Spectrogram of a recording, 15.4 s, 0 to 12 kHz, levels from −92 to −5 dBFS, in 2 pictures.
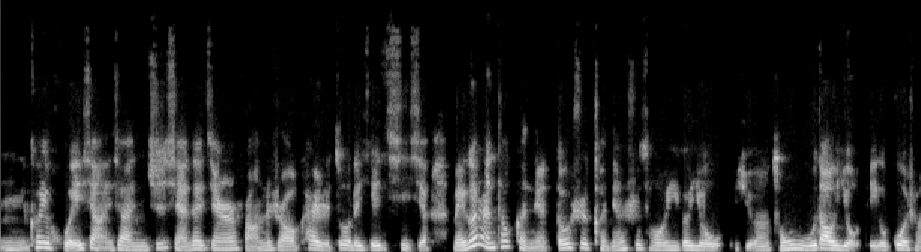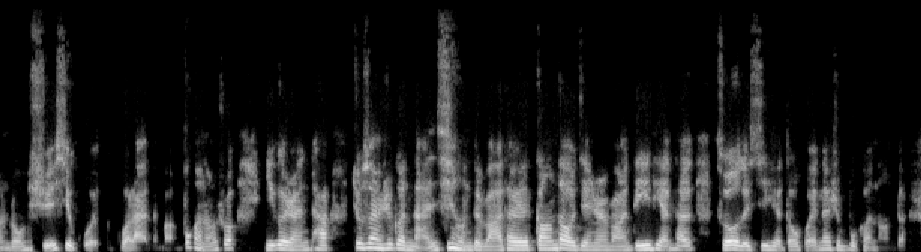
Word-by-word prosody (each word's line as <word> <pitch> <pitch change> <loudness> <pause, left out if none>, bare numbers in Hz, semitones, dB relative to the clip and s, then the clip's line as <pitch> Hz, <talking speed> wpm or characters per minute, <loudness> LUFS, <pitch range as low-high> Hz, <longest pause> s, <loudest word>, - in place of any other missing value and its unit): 你 - - -6
可 250 - 0
以 240 - +4
回 185 - +2
想 - - -1
一 - - -5
下 175 -4 +1
你 155 -1 -4
之 220 +9 -5
前 160 - -2
在 185 0 +2
健 180 -1 -1
身 175 +1 +1
房 170 - -3
儿 - - -6
的 165 - -3
时 160 - -2
候 145 0 0
开 190 +2 0
始 155 - 0
做 185 - -1
的 165 - +1
一 - - -1
些 170 - +1
器 180 - -7
械， - - -3 0.2
每 - - +3
个 - - +6
人 245 -10 +2
都 285 +3 -1
肯 - - -3
定 - - -4
都 210 - +2
是 225 0 -1
肯 175 - -4
定 170 - -2
是 195 +1 -4
从 165 -3 -2
一 165 - -2
个 170 +1 +3
有 155 -3 0 0.3
嗯， 150 +1 -4
从 170 0 +1
无 180 -2 +2
到 190 -3 +7
有 165 -2 +2
的 - - -3
一 - - -2
个 155 - 0
过 180 +2 +3
程 165 - -9
中 140 +4 -5
学 175 - 0
习 195 - +1
过 460 +4 -5 0.2
过 - - -2
来 - - -1
的 - - -22
吧， - - -8
不 255 - -2
可 220 - -2
能 145 - -7
说 205 +1 -2 0.2
一 180 - +1
个 185 -1 +5
人 160 -1 0
他 180 -1 0 0.2
就 235 - +1
算 225 -2 +4
是 210 - +2
个 195 -3 +3
男 155 -1 -2
性， 180 -3 +3
对 165 0 0
吧， 150 +1 0
他 180 - +2
是 175 0 +6
刚 185 +1 +2
到 195 -5 +5
健 165 -1 -1
身 155 0 -2
房， 150 0 -4
第 170 +1 +4
1 - - +6
天 180 -4 -1
他 160 -2 -1 0.2
所 180 - +4
有 185 - +6
的 155 - +2
器 170 +2 -2
械 160 - -2
都 150 - -5
会 - - -5
那 180 - -4
是 175 - -5
不 155 0 -6
可 - - -10
能 - - -16
的。 - - -13
175 Hz, 385 characters per minute, -22 LUFS, 160-190 Hz, 0.3 s, 到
